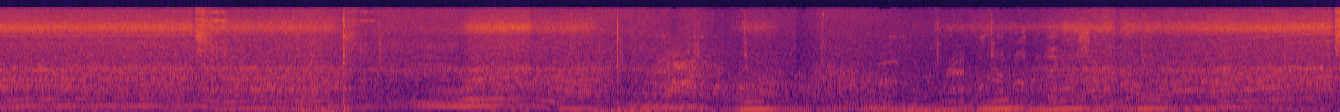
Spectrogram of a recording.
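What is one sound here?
A sports car engine revs loudly, rising and falling as the gears shift.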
